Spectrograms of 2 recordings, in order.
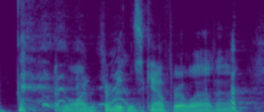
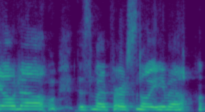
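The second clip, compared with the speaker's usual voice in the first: higher, laughing mock panic; amused, pitched-up oh-no; laughing dismay; 7 semitones higher, 4 dB louder than usual. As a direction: retell your alarm through laughter. Laughing retelling of own alarm.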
